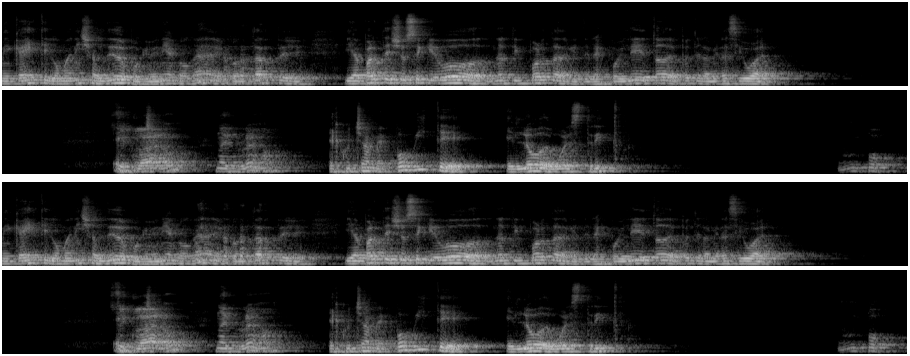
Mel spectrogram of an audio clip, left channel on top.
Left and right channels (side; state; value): both; normal; correlation 0.75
